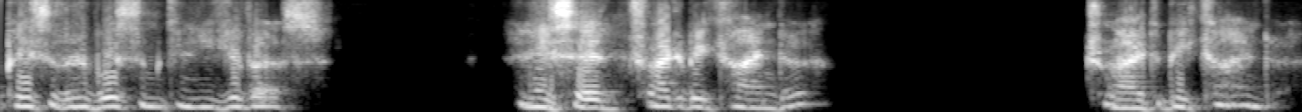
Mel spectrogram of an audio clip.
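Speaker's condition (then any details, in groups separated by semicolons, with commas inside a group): Parkinson's disease; unsteady walking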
